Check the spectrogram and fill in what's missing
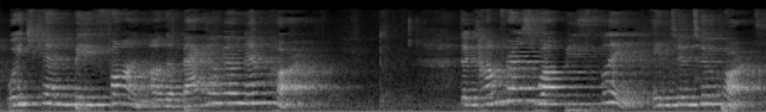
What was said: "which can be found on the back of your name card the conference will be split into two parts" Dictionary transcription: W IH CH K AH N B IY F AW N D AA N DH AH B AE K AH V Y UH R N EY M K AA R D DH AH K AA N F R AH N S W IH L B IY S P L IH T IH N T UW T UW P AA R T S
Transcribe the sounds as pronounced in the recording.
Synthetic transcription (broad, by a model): W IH CH K AH N B IY F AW N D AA N DH AH B AE K AH V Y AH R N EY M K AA R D DH AH K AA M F R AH N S W IH L B IY S L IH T IH N T UW T UW P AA R T S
